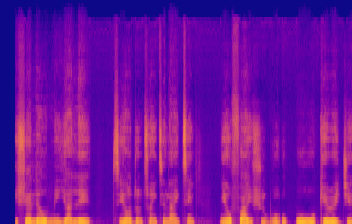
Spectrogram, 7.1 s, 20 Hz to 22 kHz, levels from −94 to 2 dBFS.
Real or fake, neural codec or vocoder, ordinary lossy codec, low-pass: fake; autoencoder, 48 kHz, 32 numbers a frame, DAC-VAE, trained on Japanese speech; none; none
